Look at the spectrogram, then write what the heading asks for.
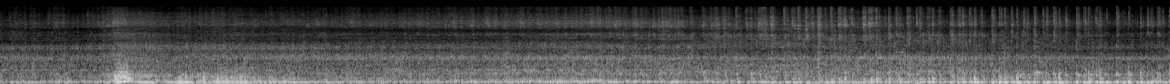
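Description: A late-1960s Pontiac's engine idles with a low, steady rumble as the car pulls out and drives off. There is a sharp throttle blip about a second in.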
